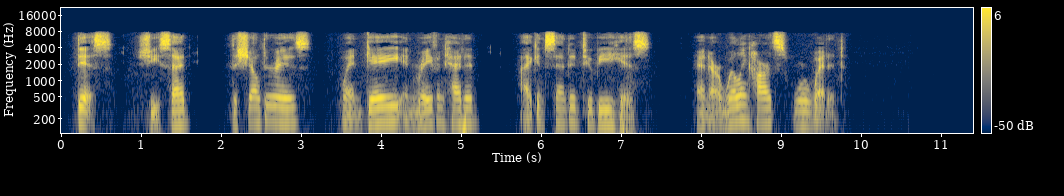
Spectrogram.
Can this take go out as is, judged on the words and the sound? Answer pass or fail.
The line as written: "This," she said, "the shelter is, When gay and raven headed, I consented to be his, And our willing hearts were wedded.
pass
